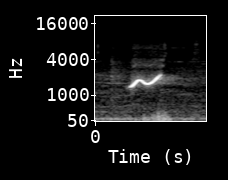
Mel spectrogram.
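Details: Single clean whistle from a pet ring-necked parakeet, a talking bird enjoying cool weather: a brief wavy tone rising, dipping, then climbing again, about half a second long.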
